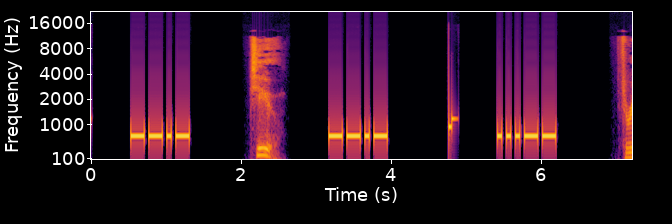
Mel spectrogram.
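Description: A telegraph key beeps out Morse code in short and long steady tones.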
